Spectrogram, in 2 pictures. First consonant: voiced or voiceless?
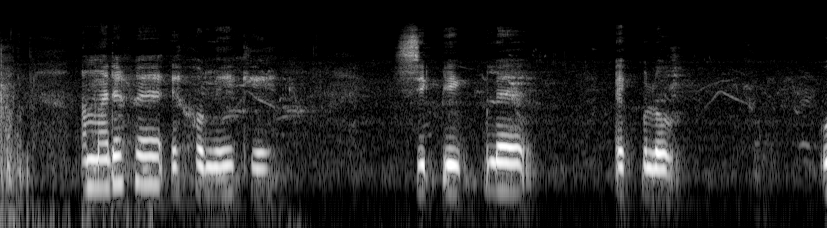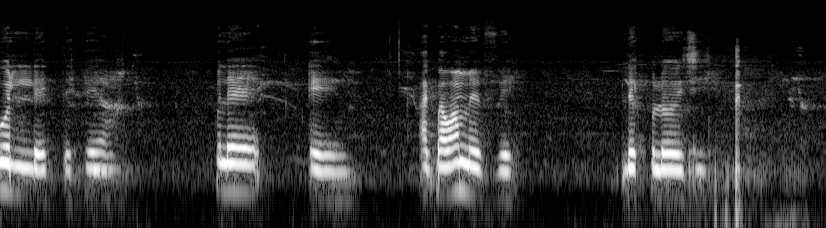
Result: voiced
